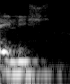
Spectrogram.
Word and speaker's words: Elish: narrado no enum elish a a a pronúncia elish Então esse enum Liste seria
